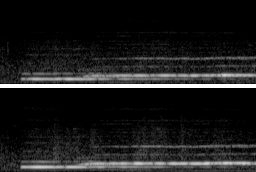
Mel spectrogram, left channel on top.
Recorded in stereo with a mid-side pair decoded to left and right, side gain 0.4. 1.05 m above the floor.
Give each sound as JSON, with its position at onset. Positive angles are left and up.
{"t": 0.2, "sound": "singing", "azimuth_deg": -65, "distance_m": 0.7}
